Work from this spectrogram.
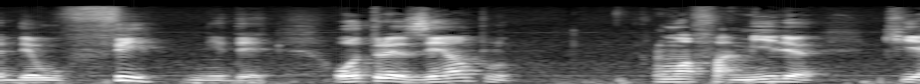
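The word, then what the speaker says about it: Delphinidae: Então, no caso da família dos golfinhos, o correto é Delfinide, porque sobram mais duas. Então, a terceira sílaba tônica para dar som de proparoxítona é o PHI. Então, é Delfinide.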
